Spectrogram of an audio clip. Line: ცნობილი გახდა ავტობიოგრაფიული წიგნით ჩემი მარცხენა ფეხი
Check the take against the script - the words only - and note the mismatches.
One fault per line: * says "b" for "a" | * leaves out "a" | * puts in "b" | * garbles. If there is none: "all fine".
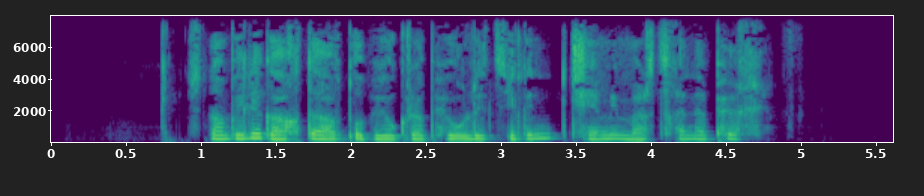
all fine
